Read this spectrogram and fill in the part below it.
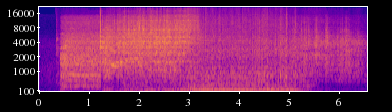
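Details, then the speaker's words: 372 small-block Chevy in an original S10; rhythmic starter cranking with brief catches that never pick up, then winds down. Owner suspects injector fuel pressure; engine cranks but won't start. "you got this thing running yet no man we we've been fighting it can't figure it out"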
